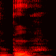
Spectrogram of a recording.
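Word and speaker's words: Buch: мови с буквосполучення цех вимовляється як ха після німецьких букв а о у напри наприклад Струмок де Бах книга das бух кухар das Кох і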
